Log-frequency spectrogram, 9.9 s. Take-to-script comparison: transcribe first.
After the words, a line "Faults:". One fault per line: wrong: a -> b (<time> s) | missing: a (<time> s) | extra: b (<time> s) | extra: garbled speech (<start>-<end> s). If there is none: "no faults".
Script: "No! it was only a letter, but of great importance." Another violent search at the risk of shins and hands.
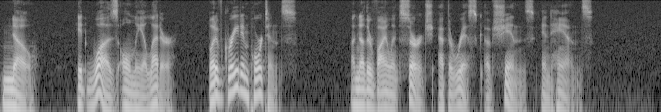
"No! it was only a letter, but of great importance." Another violent search at the risk of shins and hands.
Faults:
no faults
